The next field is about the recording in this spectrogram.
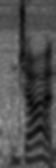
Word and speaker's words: John: How do you pronounce John? – The Q is silent in John, so it's just John.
